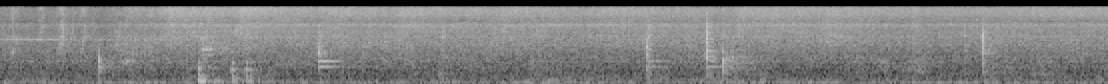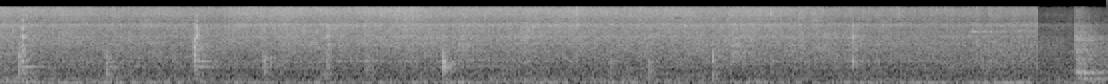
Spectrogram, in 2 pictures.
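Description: A wooden spatula stirring and scraping a ground masala paste around a kadhai, with irregular scrapes and clicks against the pan and the mix sizzling on the heat as it starts to fry. One sharper knock of the spatula comes about a second in, and a steady low hum underneath stops near the end.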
